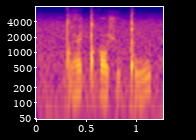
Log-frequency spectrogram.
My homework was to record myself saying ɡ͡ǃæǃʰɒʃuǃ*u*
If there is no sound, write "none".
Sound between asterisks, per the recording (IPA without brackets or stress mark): u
